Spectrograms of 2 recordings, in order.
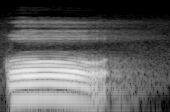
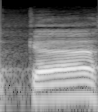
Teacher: lidahnya menegang kalau Kaf lidahnya rileks ka kalau huruf-huruf istifal suara itu mengalir langsung ke bawah ka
